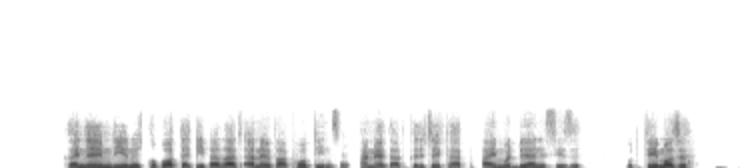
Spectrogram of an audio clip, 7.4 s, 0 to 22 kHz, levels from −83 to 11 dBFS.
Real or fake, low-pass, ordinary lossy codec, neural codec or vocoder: fake; none; none; codec, 16 kHz, 0.5 kbps, X-Codec, HuBERT features, trained on balanced general audio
